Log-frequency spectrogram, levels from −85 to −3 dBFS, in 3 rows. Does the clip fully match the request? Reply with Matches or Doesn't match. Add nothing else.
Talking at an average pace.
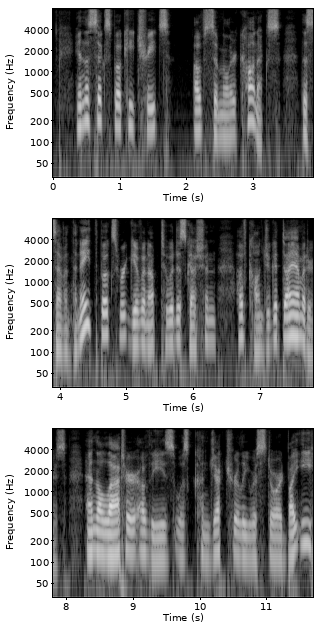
Matches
